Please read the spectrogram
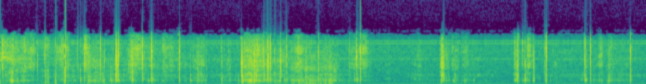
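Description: Handling noise close to the microphone: irregular clicks and knocks, with a louder burst of rustling about three seconds in.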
